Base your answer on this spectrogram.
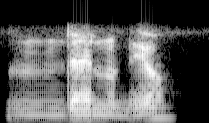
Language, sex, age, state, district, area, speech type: Nepali, male, 18-30, West Bengal, Kalimpong, rural, conversation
